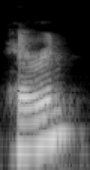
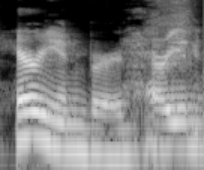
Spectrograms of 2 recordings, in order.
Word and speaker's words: Herrenberg: Heroes of Herrenberg. Heroes of Herrenberg. Oh. Because the first time I said it was Heroes of Harrienberg.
